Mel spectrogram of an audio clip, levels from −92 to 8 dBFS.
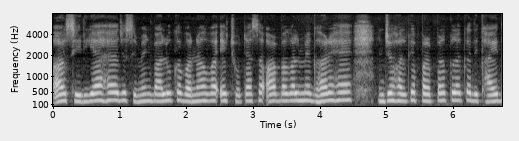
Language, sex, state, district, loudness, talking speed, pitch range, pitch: Hindi, female, Bihar, West Champaran, -16 LUFS, 215 wpm, 215-240 Hz, 230 Hz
